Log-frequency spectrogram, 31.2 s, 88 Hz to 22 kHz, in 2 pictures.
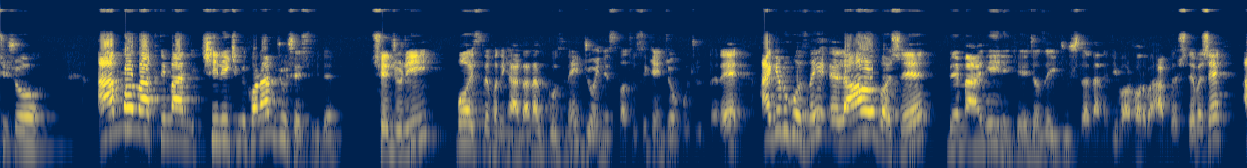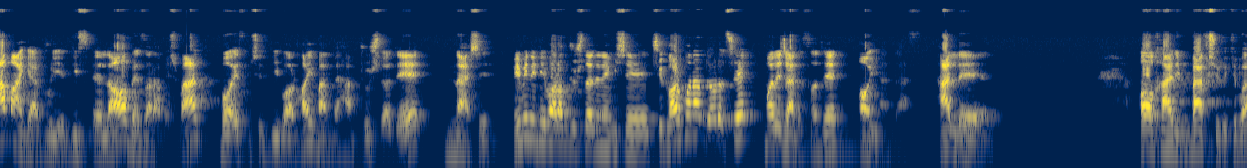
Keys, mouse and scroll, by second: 2.9 click, 5.9 Escape, 8.8-18.6 drag, 22.9 Escape, 25.8 scroll down 1, 27.8 Escape, 29.5-30.6 drag.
